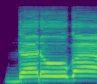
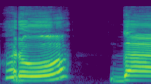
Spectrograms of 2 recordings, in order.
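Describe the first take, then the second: First: Said in the usual way. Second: दरोगा split up, stretched and rising; syllable by syllable. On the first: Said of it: "इनको आपस में लाकर पढ़ना है". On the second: Shown as a demonstration. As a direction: sound out दरोगा slowly in pieces. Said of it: "एक अक्षर का उच्चारण करके". (दरोगा को अक्षर-अक्षर तोड़कर)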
